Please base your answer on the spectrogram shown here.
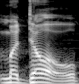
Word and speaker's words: Medoh: So it's a strong med, but a short O. So is that the way it's said? Divine Beast Va Medoh. Not Medoh, but Medoh. As if I'm saying the word meadow. Like a field, a meadow of flowers.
